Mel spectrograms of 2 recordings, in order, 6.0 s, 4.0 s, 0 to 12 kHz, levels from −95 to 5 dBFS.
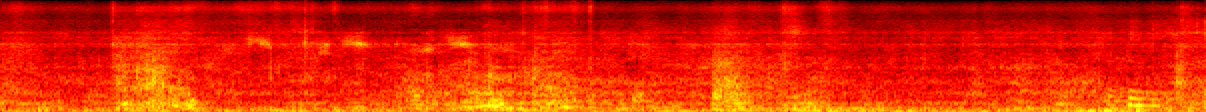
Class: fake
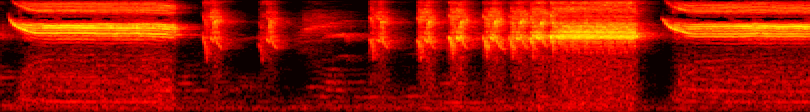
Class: real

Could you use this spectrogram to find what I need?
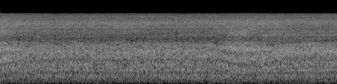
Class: real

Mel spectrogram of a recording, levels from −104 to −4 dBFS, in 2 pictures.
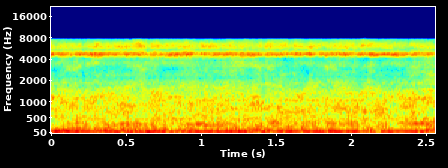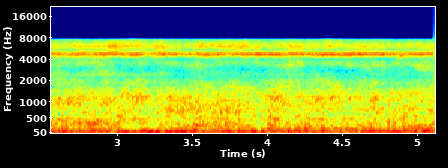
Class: fake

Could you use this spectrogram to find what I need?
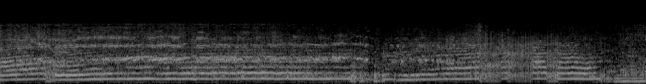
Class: fake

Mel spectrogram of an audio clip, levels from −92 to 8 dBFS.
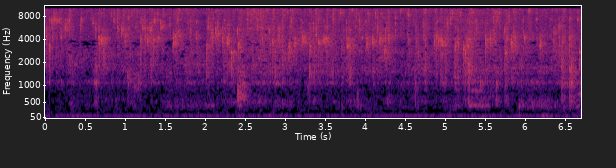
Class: real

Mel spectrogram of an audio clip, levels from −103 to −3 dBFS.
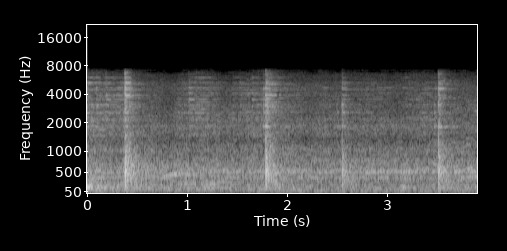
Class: real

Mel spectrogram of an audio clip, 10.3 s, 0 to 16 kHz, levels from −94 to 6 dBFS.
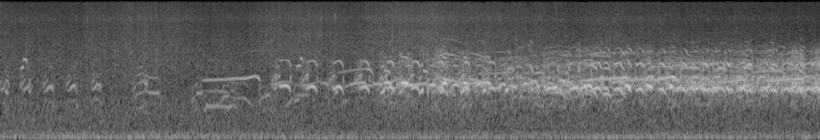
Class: real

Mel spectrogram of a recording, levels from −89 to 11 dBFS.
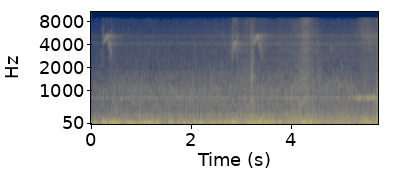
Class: fake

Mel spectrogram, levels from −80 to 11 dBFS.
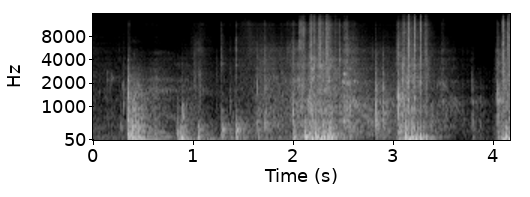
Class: fake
